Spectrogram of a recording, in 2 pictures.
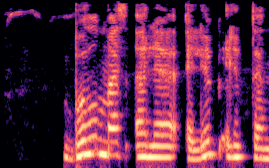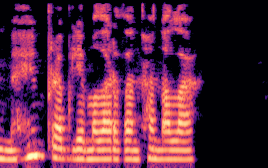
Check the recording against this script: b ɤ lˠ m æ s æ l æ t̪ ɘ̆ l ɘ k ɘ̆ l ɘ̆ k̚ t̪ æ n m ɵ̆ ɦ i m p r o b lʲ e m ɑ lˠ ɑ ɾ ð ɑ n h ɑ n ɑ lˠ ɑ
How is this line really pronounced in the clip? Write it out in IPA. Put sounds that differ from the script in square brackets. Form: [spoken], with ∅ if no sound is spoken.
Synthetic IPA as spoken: b ɤ lˠ m æ s æ l æ [∅] ɘ̆ l ɘ k ɘ̆ l ɘ̆ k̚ t̪ æ n m ɵ̆ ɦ i m p r o b lʲ e m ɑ lˠ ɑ ɾ ð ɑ n h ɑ n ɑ lˠ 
